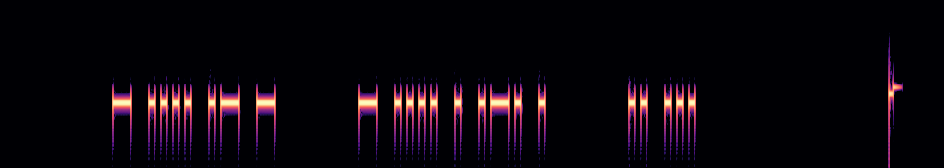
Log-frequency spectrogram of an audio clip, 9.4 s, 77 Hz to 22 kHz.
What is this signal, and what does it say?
Morse code, heard as a keyed tone, about 20 wpm, 700 Hz. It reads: THAT THERE IS
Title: 2x Word-Spacing - Sets of 3 Words - 20wpm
